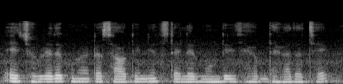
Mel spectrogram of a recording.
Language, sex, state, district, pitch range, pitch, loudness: Bengali, male, Tripura, West Tripura, 125-135 Hz, 130 Hz, -18 LUFS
